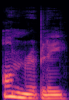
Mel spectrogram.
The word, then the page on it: honorably: British English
